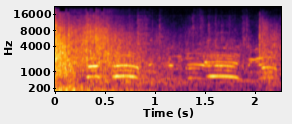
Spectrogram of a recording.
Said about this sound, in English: And that was a pretty good barrage there.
